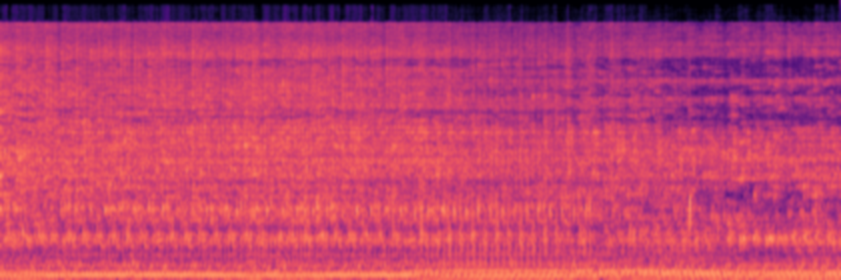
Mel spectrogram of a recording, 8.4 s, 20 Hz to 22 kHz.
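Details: Ford 2.3L turbo sand rail engine after timing adjustment: loud steady low rumble, idle note shifting midway, faint light clatter on top; sounds better than before but weird clatter remains, cause unconfirmed.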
